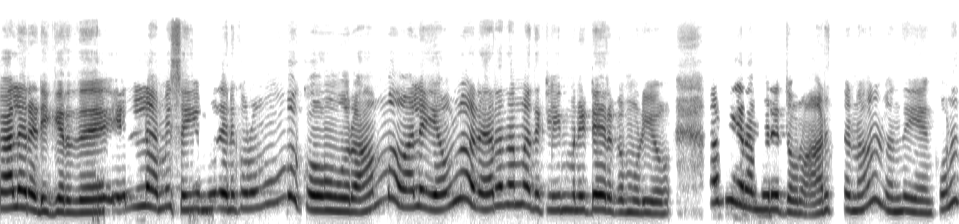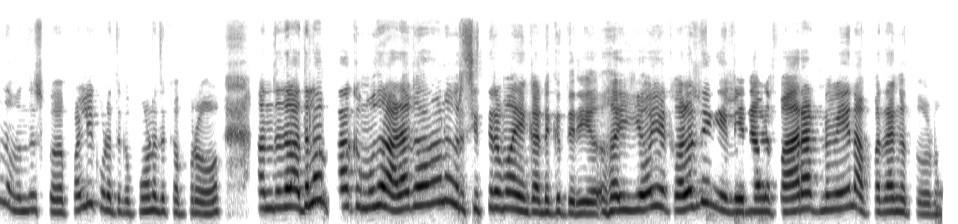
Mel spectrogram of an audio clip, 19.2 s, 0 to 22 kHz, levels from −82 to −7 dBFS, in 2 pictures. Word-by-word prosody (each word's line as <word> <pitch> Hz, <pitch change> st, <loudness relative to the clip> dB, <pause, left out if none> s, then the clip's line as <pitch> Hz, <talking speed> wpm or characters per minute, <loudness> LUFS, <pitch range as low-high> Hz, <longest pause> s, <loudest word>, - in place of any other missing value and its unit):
Colour 295 Hz, 0 st, +5 dB
அடிக்கிறது 220 Hz, -2 st, +1 dB, 0.4 s
எல்லாமே 315 Hz, +1 st, -1 dB
செய்யும்போது 270 Hz, +1 st, -2 dB
எனக்கு 270 Hz, +1 st, -4 dB
ரொம்ப 385 Hz, +9 st, -11 dB, 0.2 s
கோவம் 255 Hz, -2 st, +4 dB
வரும். 230 Hz, -1 st, +1 dB
அம்மாவால 320 Hz, -6 st, -1 dB, 0.2 s
எவ்ளோ 415 Hz, +11 st, -2 dB, 0.2 s
நேரம்தாம்மா 340 Hz, +5 st, 0 dB
அதை 275 Hz, -2 st, -4 dB
கிளீன் 260 Hz, +1 st, -5 dB
பண்ணிகிட்டே 260 Hz, +1 st, +2 dB
இருக்க 225 Hz, -3 st, -5 dB
முடியும் 205 Hz, -1 st, -4 dB, 0.4 s
அப்படிங்கிற 395 Hz, -6 st, +1 dB
மாரியே 265 Hz, 0 st, +2 dB
தோணும். 200 Hz, -4 st, -5 dB
அடுத்த 265 Hz, +3 st, -6 dB
நாள் 375 Hz, +10 st, -6 dB
வந்து 240 Hz, +1 st, -3 dB, 0.2 s
என் 210 Hz, -1 st, -10 dB
குழந்தை 380 Hz, +4 st, -6 dB
வந்து, 245 Hz, +2 st, -6 dB
ஸ்கூ 225 Hz, -, -8 dB, 0.2 s
பள்ளிக்கூடத்துக்கு 260 Hz, -, -6 dB
போனதுக்கு 235 Hz, -3 st, -4 dB
அப்புறம் 200 Hz, +1 st, -4 dB, 0.5 s
அந்த 290 Hz, 0 st, -3 dB, 0.2 s
அதெல்லாம் 395 Hz, +6 st, +3 dB
பார்க்கும்போது 315 Hz, 0 st, 0 dB
அழகான 340 Hz, +9 st, +3 dB
ஒரு 280 Hz, -, -5 dB
சித்திரமா 290 Hz, +2 st, 0 dB
என் 230 Hz, -1 st, -4 dB
கண்ணுக்கு 225 Hz, 0 st, -1 dB
தெரியும். 200 Hz, -1 st, 0 dB, 0.2 s
ஐயோ! 260 Hz, +2 st, +2 dB
என் 280 Hz, -, -11 dB
குழந்தைங்க 315 Hz, +4 st, +3 dB
இல்லையே 230 Hz, 0 st, +1 dB
நான் 235 Hz, -, +5 dB
அவளை 235 Hz, -, -2 dB
பாராட்டணுமேன்னு 270 Hz, +4 st, +4 dB
அப்போதாங்க 230 Hz, 0 st, -1 dB
தோணும். 185 Hz, -1 st, -9 dB
265 Hz, 145 wpm, -20 LUFS, 230-315 Hz, 0.5 s, Colour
